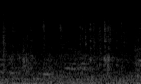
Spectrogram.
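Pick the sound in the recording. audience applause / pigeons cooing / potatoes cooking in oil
pigeons cooing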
